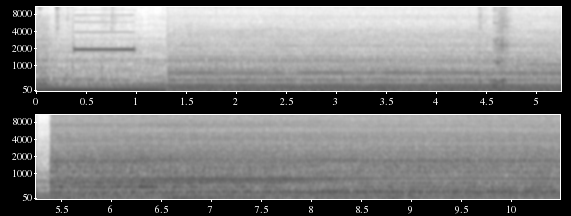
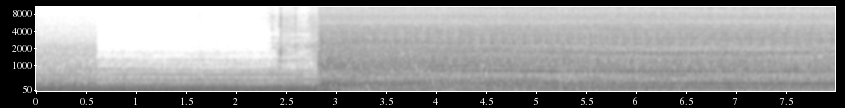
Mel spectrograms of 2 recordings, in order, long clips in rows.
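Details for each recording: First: Toyota Camry 2.5 L engine at cold start on Mobil 1 0W20, before switching to 5W30: warning beeps, then fast light valve-train ticking over a steady idle; a Toyota technician says this is common on these engines. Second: Toyota Camry 2.5 L engine starting just after an oil change from Mobil 1 0W20 to 5W30 synthetic on a hot day: catches at once and settles into an even, smooth idle, quieter with less whine and ticking.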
